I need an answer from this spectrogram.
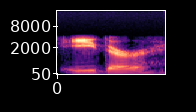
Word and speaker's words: either: would seem for taking either way but favor seems to lean towards either and neither though following the analogy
